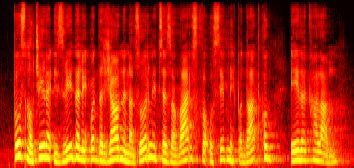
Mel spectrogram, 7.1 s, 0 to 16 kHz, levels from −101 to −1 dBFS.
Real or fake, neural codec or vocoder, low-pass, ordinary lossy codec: fake; codec, 44.1 kHz, 3.4 kbps, Pupu-Codec; 14.4 kHz; none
